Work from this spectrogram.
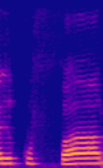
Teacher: فا کے اوپر تشدید ہے، سختی کیجیے، آگے را مفخم پڑھنی ہے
